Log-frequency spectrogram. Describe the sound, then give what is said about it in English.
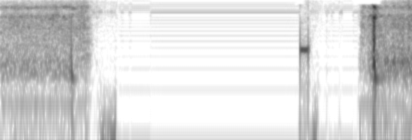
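Short electronic beeps from the Richmond radio repeater, four or five in a row after the mic is released, each wrapped in a burst of hissy static, separated by stretches of silence. No one speaks. “what's the beep, beep, beep, beep I hear on the Richmond repeater?”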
